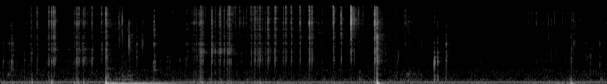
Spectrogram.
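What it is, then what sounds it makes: Glycerin soap bar being scraped. A box-cutter blade scratches a grid into a palm-sized, solid translucent amber glycerin soap bar held in the hand, then scrapes off small cubes. Quick, crisp scratches and bright clicks come at an uneven pace, with one longer rasping scrape early on, over a steady low hum.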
